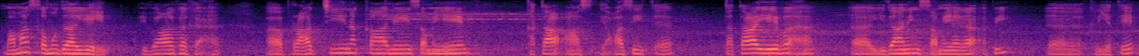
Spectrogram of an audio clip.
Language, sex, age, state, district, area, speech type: Sanskrit, female, 60+, Tamil Nadu, Chennai, urban, spontaneous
